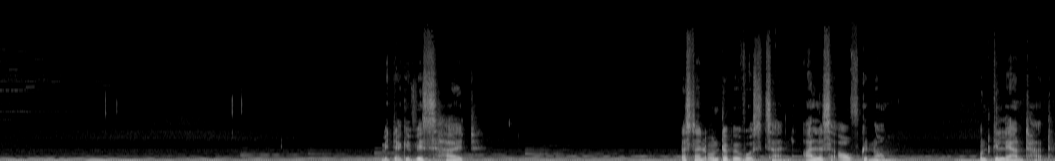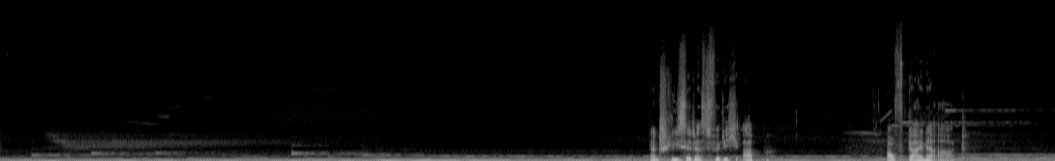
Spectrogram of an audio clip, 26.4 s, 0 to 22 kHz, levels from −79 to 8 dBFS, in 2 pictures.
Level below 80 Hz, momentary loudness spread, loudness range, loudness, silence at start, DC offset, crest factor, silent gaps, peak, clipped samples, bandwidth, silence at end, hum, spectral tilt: -50 dBFS; 18 LU; 13 LU; -30 LUFS; 0 s; under 0.1%; 24 dB; none; -6 dBFS; under 0.1%; 17.5 kHz; 0 s; none; -6 dB/octave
